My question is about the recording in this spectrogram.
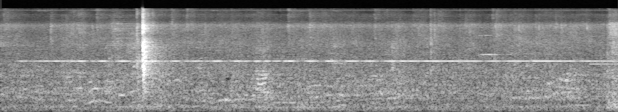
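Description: A steady, high electronic tone held for about six seconds, the kind of alert sounded by airport security screening equipment, with a single sharp click about a second and a half in, over faint room murmur.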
